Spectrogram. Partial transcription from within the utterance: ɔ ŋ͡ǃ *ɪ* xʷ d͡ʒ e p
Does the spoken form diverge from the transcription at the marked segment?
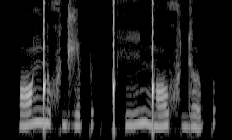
no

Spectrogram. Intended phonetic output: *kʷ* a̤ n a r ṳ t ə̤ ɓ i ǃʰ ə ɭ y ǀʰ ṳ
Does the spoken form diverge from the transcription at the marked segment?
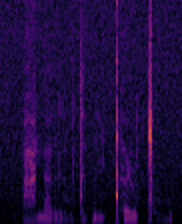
yes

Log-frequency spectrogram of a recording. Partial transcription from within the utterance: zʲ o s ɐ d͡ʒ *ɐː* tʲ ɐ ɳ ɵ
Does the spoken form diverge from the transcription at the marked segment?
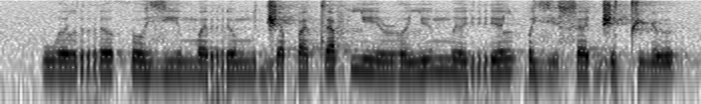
yes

